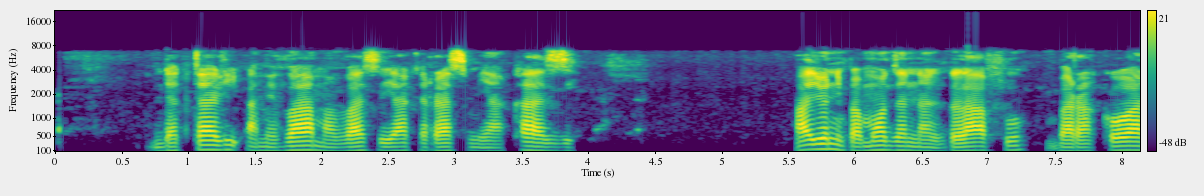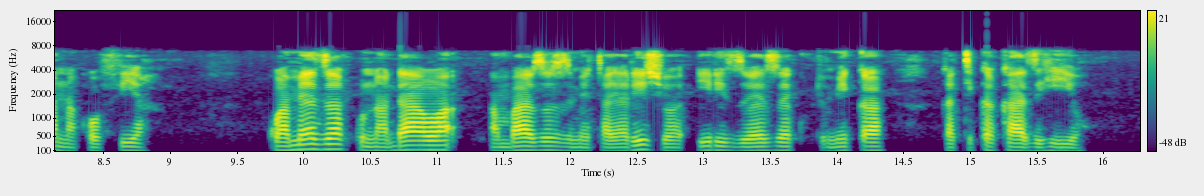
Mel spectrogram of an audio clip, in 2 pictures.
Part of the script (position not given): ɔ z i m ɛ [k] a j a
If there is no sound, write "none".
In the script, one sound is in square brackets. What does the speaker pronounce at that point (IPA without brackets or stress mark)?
t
